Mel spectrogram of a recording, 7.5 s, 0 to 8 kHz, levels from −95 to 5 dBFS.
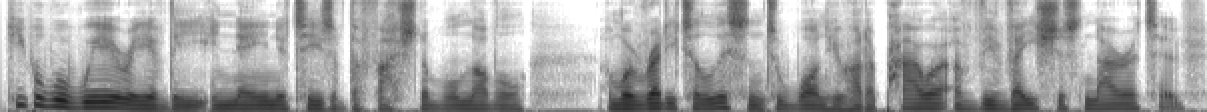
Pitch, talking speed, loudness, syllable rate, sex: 110 Hz, 190 wpm, -18 LUFS, 6.3 syllables/s, male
